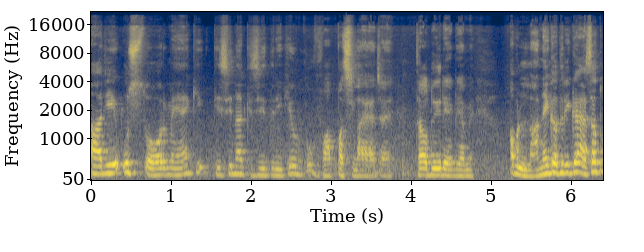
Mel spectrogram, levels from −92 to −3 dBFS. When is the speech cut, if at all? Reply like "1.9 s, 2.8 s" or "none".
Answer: none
